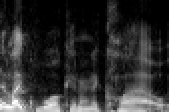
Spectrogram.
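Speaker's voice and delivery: put-on Alberta accent. Quoting a friend who praises her Crocs: imitating Alison's accent. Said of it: "That's a good accent".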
